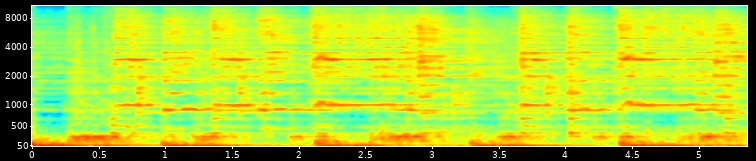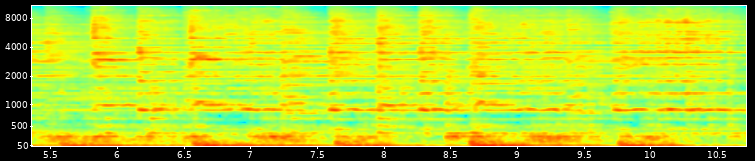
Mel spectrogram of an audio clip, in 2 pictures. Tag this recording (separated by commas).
Pizzicato, Zither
